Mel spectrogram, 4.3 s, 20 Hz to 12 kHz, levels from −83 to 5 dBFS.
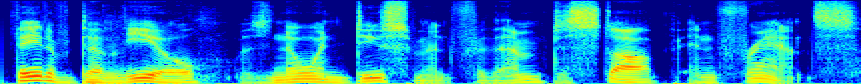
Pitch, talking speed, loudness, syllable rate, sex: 105 Hz, 180 wpm, -19 LUFS, 4.7 syllables/s, male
